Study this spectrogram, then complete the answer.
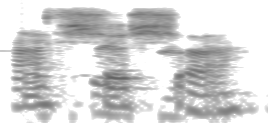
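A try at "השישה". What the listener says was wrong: Shish, not sha, it's shisha.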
